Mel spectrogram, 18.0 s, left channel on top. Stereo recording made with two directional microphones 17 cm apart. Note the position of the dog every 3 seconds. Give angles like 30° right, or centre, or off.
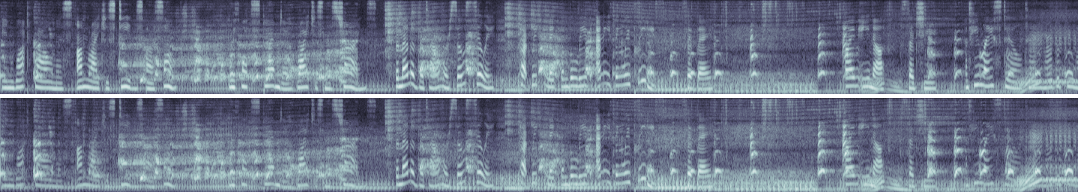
30° right, 10° left, 30° left, 10° left, 30° right, 50° right.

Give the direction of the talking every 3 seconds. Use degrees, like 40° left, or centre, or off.
60° left, 40° left, 30° left, centre, 20° left, 50° left.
